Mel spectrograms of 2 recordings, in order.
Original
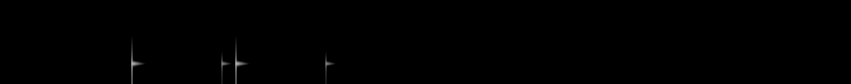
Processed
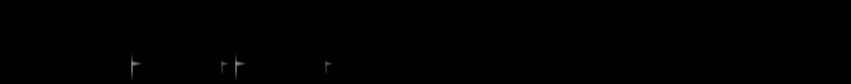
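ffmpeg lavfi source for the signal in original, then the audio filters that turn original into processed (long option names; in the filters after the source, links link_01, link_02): -f lavfi -i "aevalsrc='0.141*(sin(2*PI*978*mod(t,1.04))*exp(-6.91*mod(t,1.04)/0.14)+0.168*sin(2*PI*978*max(mod(t,1.04)-0.9,0))*exp(-6.91*max(mod(t,1.04)-0.9,0)/0.14))':duration=2.08:sample_rate=44100"
-af "bandpass=frequency=670:width_type=q:width=3.7:csg=0"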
